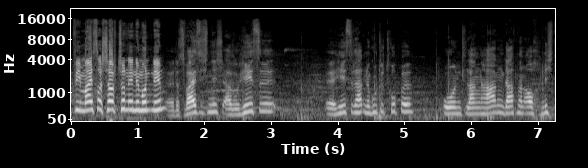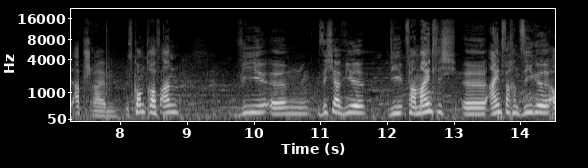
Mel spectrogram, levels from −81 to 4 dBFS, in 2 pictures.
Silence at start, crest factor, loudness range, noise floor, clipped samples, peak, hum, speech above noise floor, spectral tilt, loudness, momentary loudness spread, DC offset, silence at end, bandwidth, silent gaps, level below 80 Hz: 0 s; 18 dB; 6 LU; -43 dBFS; under 0.1%; 0 dBFS; none; 25 dB; -5 dB/octave; -18 LUFS; 16 LU; under 0.1%; 0 s; 16 kHz; none; -52 dBFS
